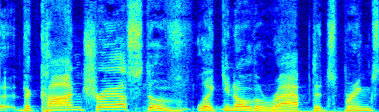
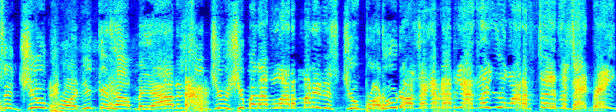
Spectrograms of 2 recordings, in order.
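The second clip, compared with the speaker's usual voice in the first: high pushy mobster; Pesci wiseguy voice; 10 semitones higher, faster than usual. Acted. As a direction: wheedle it like a wiseguy. Goodfellas scene acted out.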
